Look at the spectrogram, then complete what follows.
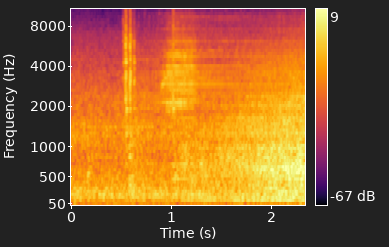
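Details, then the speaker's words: Vintage Westinghouse 30-pint dehumidifier, dumpster find, first test with lid switch held: click on, then low steady hum builds as the compressor starts; healthy start, soon getting cold. "oh it works it started well it started anyway yeah let's wait a few minutes see if it'll gain any pressure I hear huming"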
